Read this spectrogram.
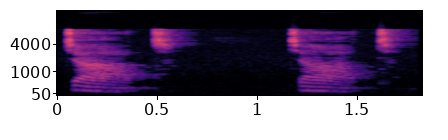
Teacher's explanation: Âm chờ mạnh, âm chờ bắn hơi và kết thúc bằng âm T.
